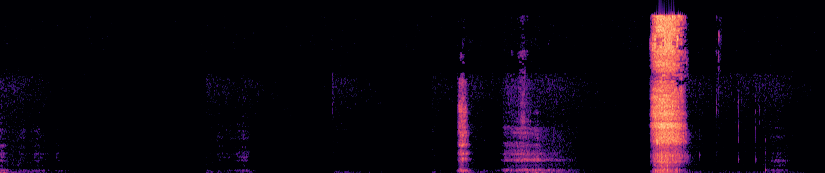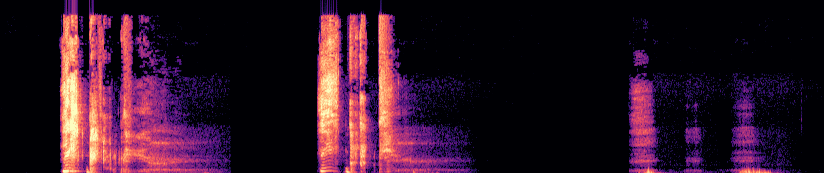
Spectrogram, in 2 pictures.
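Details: Adult having an intense stifled sneezing fit: about four or five stifled sneezes, each a sharp burst after a quick inhale.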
